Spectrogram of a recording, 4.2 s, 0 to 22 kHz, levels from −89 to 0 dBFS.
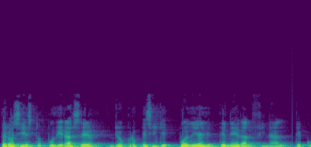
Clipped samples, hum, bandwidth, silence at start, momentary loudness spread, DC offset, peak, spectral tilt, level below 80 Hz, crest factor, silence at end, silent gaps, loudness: under 0.1%; none; 5.6 kHz; 0 s; 12 LU; under 0.1%; 0 dBFS; -11.5 dB/octave; -42 dBFS; 14 dB; 0 s; none; -15 LUFS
